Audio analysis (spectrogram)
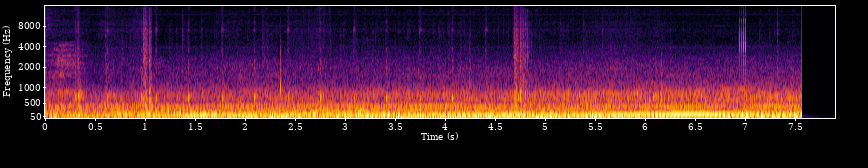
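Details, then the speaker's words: Volvo XC90 T5 five-cylinder running rough, down to 4 of 5 cylinders after the owner put boat gas in it: an uneven, lumpy idle stumbling three to four times a second. The dead cylinder was traced to a failed ignition coil. "Car's running like garbage. I think it's down to 4 cylinders from 5."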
